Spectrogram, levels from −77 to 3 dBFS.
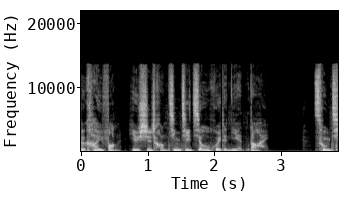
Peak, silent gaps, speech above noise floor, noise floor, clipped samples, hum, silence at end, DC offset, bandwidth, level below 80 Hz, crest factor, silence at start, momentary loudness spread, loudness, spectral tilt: -2 dBFS; none; 43 dB; -61 dBFS; under 0.1%; none; 0 s; under 0.1%; 14 kHz; -38 dBFS; 18 dB; 0 s; 9 LU; -17 LUFS; -3.5 dB/octave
